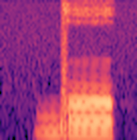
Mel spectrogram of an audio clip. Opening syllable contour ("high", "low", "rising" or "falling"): low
